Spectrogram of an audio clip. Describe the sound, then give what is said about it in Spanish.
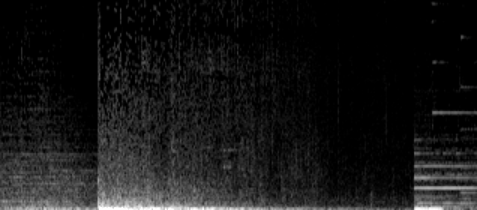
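A bomb blast in a beer hall, destroying a main pillar of the building: one sudden loud boom that decays slowly over several seconds into a rumbling hiss, then a sharp cut to another sound. “La bomba estaba colocada justo detrás de donde habría hablado Hitler. Mueren ocho personas y muchas más salen heridas. Destruye un pilar maestro del edificio.”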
